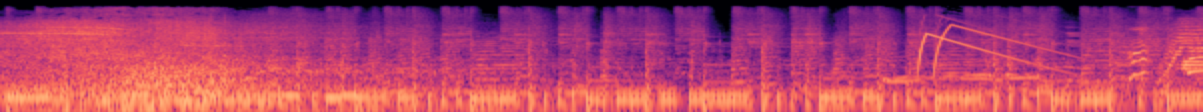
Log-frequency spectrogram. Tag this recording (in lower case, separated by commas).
airplane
